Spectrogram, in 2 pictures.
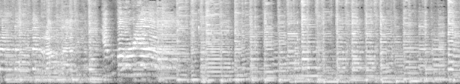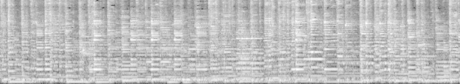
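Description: Two steel-string acoustic guitars playing an instrumental passage together, strummed chords under picked melody notes, with a brief wavering, bent note about two seconds in.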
